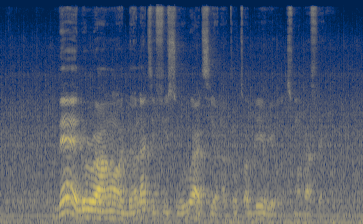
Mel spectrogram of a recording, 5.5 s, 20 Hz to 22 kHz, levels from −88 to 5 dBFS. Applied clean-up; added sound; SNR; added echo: none; Truck; 13 dB; none.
